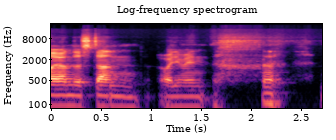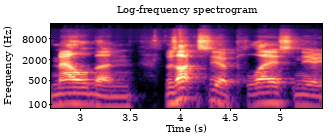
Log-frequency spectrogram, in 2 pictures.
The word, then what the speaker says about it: Melbourne: I know you should pronounce it Melbourne, like it's spelled MELBEN or something like that. Melbourne, or well, or Mel or MELBUN or something like that. Melbourne. It's like you don't really say the R in it.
